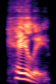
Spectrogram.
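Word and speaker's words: Caeleigh: her from behind wow so next we meet kaylee who her name is spelled in like the irish or scottish way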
